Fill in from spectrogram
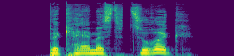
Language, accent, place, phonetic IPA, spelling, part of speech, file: German, Germany, Berlin, [bəˌkɛːməst t͡suˈʁʏk], bekämest zurück, verb, De-bekämest zurück.ogg
- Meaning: second-person singular subjunctive II of zurückbekommen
